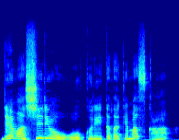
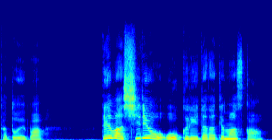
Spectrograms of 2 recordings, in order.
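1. 文末で音の高さが上がります。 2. 文末で音の高さが下がります。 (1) "語尾上げたバージョン" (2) "語尾下げたバージョンで言うと"

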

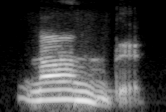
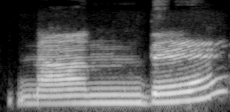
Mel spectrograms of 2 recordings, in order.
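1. 最初の音節は高いです。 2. 最初の音節は低いです。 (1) "普通標準は" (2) "関西弁は、なんで ながもう下から始まってる"

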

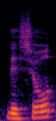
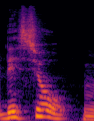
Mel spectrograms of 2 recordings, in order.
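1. 語尾で音が上がります。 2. 語尾で音が下がります。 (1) "でしょうってあげないで" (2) "落とす言い方、でしょうってこう、ちょっと断言的な感じで"

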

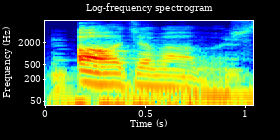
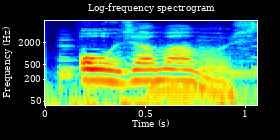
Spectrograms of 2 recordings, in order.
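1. 最初の母音は「あ」に近い音で、口は丸めています。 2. 最初の母音は、はっきりした丸い「お」です。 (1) "おの口であっていう" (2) "おをおと発音するか"

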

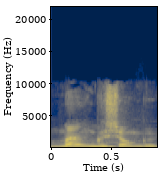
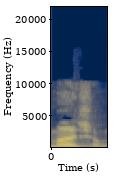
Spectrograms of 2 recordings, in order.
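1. この単語には余分な「g」の音が入っている。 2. この単語には余分な「g」の音は入っていない。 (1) "G 発音せんでいいね" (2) "もともとG 入ってないから"

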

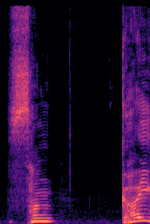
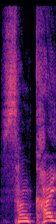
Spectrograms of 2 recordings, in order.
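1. 2つ目の部分は、有声の g の音で始まります。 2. 2つ目の部分は、無声の k の音で始まります。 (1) "実は3 回が正解なんですね。" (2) "3 回って言ってましたね、"

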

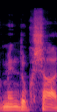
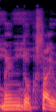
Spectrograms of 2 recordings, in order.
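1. 語尾は長い -shaa の発音です。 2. 語尾は標準の -sai の発音です。

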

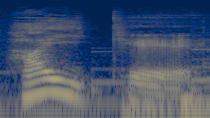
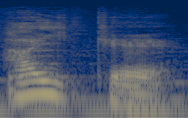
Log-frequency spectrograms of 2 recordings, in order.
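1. 新しくて広く使われているアクセントです。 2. 新しくて広く使われているアクセントです。

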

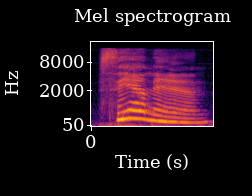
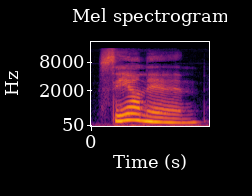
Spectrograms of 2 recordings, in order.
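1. このフレーズは短い'se'の音で始まります。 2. このフレーズは短い'se'の音で始まります。

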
